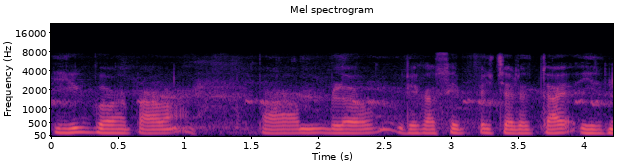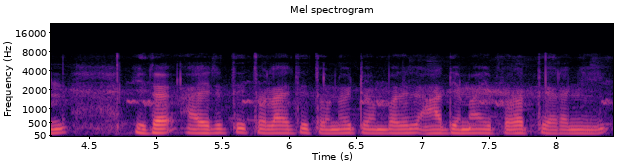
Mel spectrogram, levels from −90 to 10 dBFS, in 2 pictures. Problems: constant background noise, low volume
